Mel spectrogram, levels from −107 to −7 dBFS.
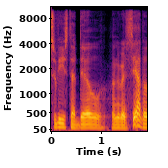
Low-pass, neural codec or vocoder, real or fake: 9.9 kHz; codec, 16 kHz in and 24 kHz out, 0.4 kbps, LongCat-Audio-Codec, two codebook decoder; fake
